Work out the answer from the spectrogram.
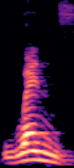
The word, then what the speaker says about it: When's: और when is का contraction है whens. whens इसकी प्रोनाउंसिएशन है whens.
